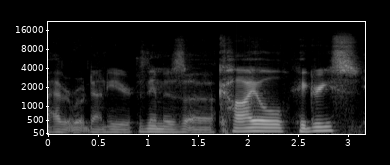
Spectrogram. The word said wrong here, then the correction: Higgins: I think it is pronounced that way. Well, let me make sure that's how you pronounce it, so I'm not a huge D-bag. Kyle Higgins. Written by Kyle Higgins and Ryan Parrott.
